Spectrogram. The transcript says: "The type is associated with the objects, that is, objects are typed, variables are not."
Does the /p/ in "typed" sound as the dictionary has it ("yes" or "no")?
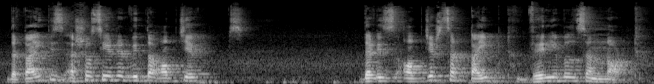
yes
